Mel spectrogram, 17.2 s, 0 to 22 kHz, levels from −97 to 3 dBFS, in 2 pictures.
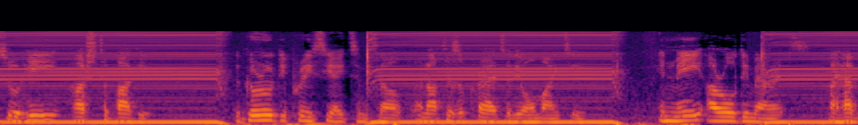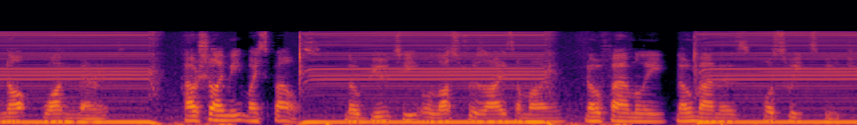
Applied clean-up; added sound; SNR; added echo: none; Domestic sounds, home sounds; 0 dB; none.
